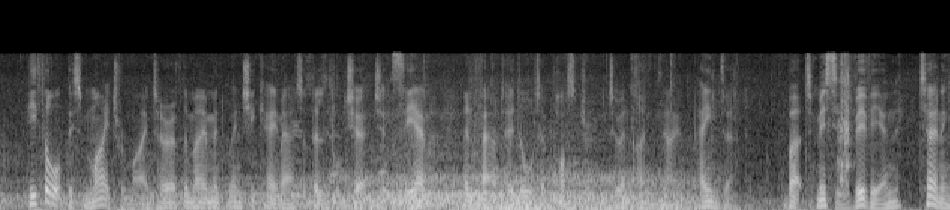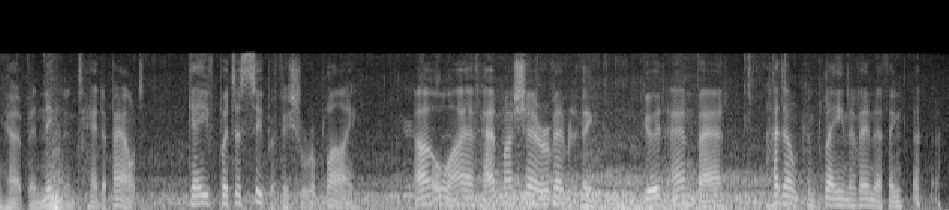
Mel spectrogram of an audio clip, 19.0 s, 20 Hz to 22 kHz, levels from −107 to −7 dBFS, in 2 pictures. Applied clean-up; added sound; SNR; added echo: none; Fire; 2 dB; none.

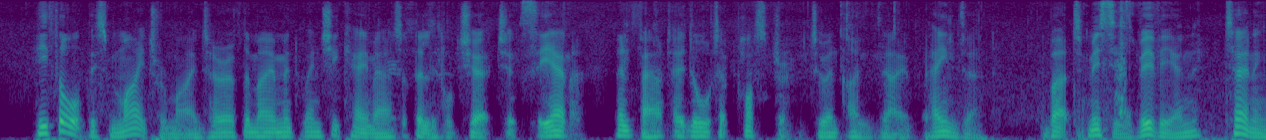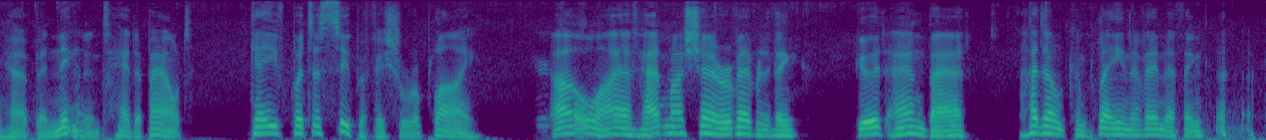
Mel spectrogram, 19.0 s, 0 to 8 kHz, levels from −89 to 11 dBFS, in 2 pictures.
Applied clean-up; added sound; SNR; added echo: neural mask model Resemble Enhance denoiser.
